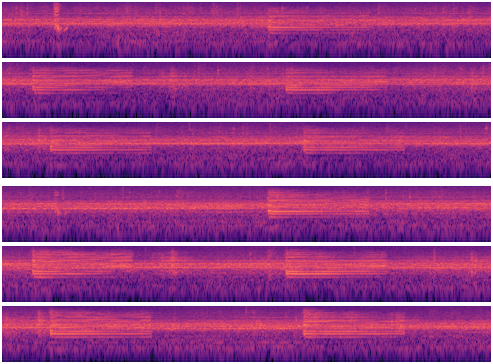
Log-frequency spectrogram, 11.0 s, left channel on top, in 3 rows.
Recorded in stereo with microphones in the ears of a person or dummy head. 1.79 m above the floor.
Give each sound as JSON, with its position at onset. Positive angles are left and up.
{"t": 0.4, "sound": "a splash", "side_deg": 75}
{"t": 2.0, "sound": "a buzzer", "side_deg": -25}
